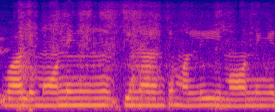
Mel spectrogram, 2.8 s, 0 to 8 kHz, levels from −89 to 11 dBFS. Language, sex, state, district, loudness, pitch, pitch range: Telugu, female, Telangana, Nalgonda, -17 LUFS, 180 Hz, 175-185 Hz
